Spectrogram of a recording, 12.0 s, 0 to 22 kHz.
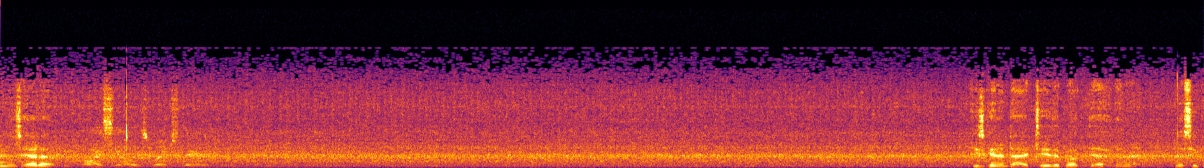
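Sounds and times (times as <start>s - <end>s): low hiss and rumble: 0.0s - 12.0s.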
